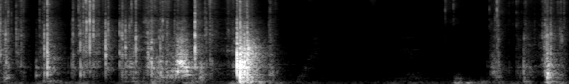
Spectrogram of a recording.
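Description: Cardboard backing being torn away from the plastic blister pack of a die-cast toy car, crinkling and crackling, with the loudest rip about two and a half seconds in. After a gap, faint crinkling resumes near the end.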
